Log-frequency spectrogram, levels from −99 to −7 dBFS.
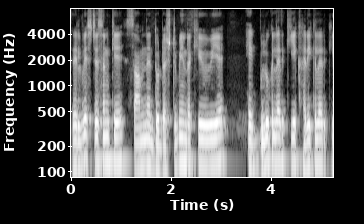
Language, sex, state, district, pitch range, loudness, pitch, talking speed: Hindi, male, Jharkhand, Deoghar, 115-125 Hz, -14 LUFS, 120 Hz, 195 wpm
